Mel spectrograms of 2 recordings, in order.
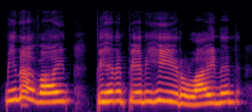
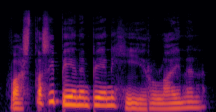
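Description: First: High, small and eager little mouse; tiny mouse voice. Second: Said in the usual way. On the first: Acted. (pikkuhiiren korkea ääni)

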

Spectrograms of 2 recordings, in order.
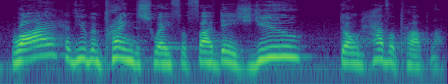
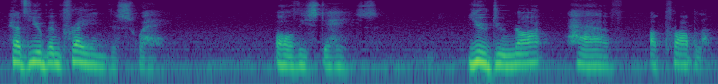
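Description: First: Said in the usual way. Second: Slow, soft and low; calm voice of God. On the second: Retold or imitated. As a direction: speak gently, unhurried, like a father. God speaks to the man.

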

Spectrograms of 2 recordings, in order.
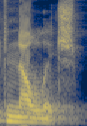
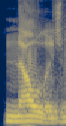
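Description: First: "knowledge" with a hard K before the N; K sounded. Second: "knowledge" starting straight on N; silent K. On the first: Teacher warns learners of the mistake, K sounded in "knowledge". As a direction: say "knowledge" as k-nowledge. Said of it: "ماشي knowledge". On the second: Teacher models the word for learners, silent K in "knowledge". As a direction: say "knowledge" as nowledge, no K. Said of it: "ما كتنطقش". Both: Shown as a demonstration.

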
